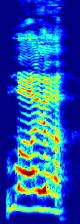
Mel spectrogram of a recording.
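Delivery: high, narrated shout; high-pitched outraged yell; shouted accusation. A narrator's reading. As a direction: cry it out as an accusation. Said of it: "Genevieve shouted".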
